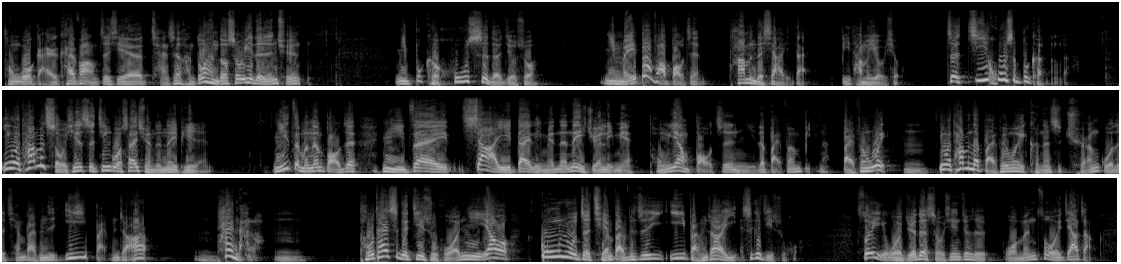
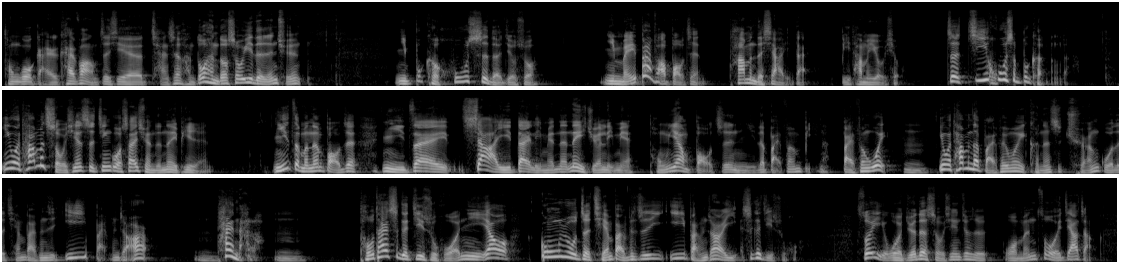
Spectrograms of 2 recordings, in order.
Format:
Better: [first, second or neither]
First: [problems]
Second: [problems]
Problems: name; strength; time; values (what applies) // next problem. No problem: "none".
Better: second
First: distortion; slight; 6% of the sound clipped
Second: none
